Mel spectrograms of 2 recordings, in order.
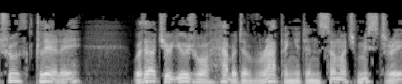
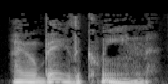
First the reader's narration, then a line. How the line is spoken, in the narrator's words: she whispered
